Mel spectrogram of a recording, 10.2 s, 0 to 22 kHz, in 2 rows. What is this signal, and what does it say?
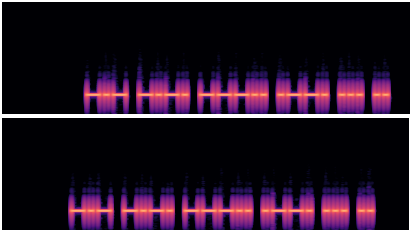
Morse code, heard as a keyed tone, about 22 wpm, 700 Hz. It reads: KC8PSI KC8PSI
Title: USA Call Signs - 6 Characters - Repeated 3x - 22wpm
